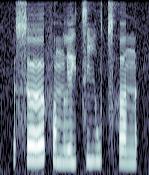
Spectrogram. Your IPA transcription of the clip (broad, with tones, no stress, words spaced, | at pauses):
sœː˨˥ fɐ˨mle˨˩j t͡siː˨˥wt͡sʰɐ˨˩n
